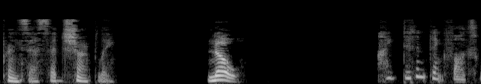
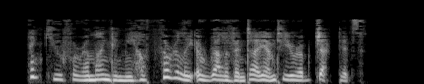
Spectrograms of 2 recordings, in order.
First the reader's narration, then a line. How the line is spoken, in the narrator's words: the princess snapped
